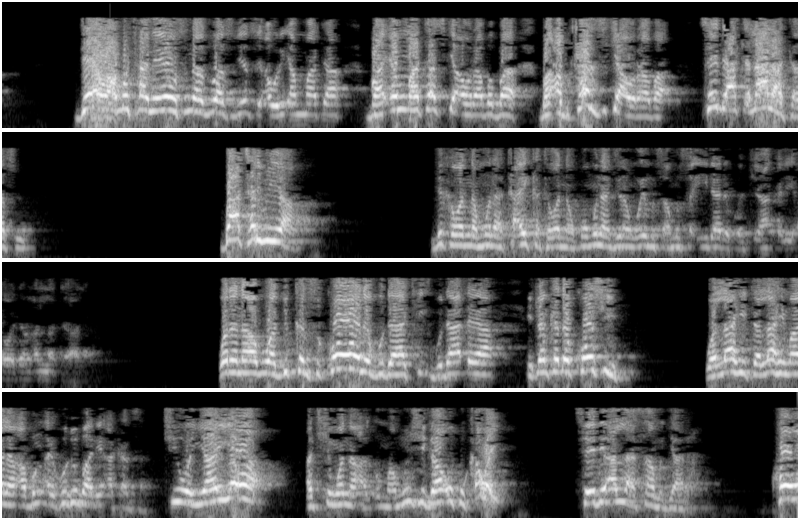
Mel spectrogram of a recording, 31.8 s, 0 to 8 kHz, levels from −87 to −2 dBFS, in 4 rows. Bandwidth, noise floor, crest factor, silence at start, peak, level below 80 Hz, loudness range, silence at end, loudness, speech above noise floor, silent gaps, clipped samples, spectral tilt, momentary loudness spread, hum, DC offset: 5.8 kHz; under -90 dBFS; 16 dB; 0.75 s; 0 dBFS; -50 dBFS; 8 LU; 0 s; -14 LUFS; over 76 dB; 9.36-10.12 s; under 0.1%; -8.5 dB/octave; 17 LU; none; under 0.1%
